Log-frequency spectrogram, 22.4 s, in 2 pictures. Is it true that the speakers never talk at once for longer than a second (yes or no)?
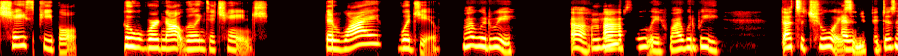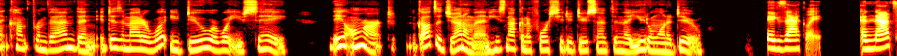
yes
